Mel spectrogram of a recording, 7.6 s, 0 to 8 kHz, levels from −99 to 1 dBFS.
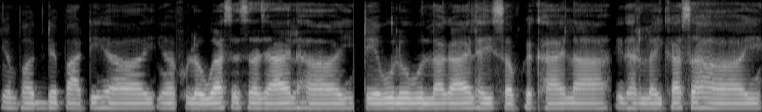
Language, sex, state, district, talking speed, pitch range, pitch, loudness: Bajjika, male, Bihar, Vaishali, 165 wpm, 125-130 Hz, 130 Hz, -33 LUFS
